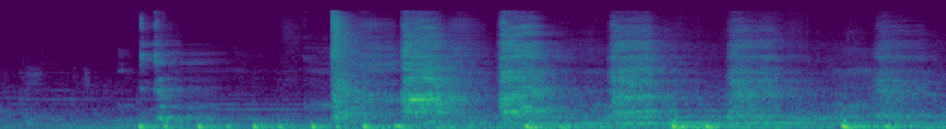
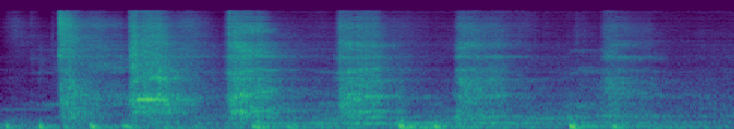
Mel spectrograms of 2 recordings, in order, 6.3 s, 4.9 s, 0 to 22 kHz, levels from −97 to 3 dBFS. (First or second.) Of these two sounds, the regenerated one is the second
